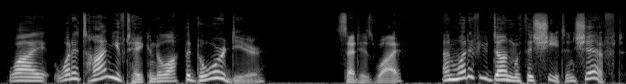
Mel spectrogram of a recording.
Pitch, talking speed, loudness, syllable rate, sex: 175 Hz, 230 wpm, -20 LUFS, 5.1 syllables/s, male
